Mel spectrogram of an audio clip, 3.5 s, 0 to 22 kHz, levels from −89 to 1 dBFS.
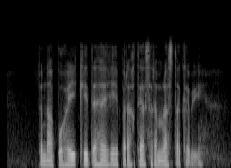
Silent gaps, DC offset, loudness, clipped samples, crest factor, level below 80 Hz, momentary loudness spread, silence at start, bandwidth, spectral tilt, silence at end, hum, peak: none; under 0.1%; -34 LUFS; under 0.1%; 18 dB; -58 dBFS; 9 LU; 0.6 s; 8.2 kHz; -6.5 dB/octave; 0.4 s; none; -16 dBFS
